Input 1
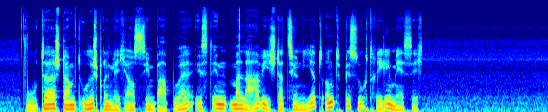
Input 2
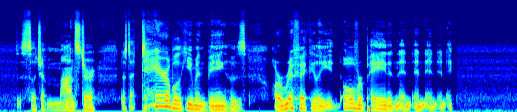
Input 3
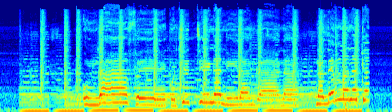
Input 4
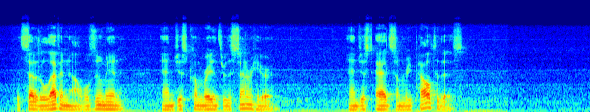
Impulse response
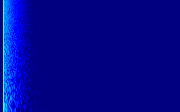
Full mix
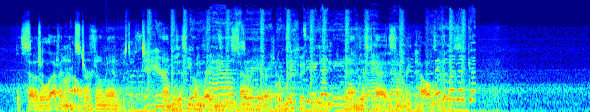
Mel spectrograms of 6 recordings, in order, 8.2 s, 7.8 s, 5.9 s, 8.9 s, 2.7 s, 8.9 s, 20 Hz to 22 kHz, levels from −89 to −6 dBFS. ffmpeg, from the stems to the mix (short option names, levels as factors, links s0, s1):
-filter_complex "[0:a]highshelf=f=10000:g=-10.5,volume=0.188[s0];[1:a]volume=0.794[s1];[2:a]bandreject=f=3700:w=12,acompressor=mode=upward:threshold=0.0355:ratio=2.5,adelay=1600,volume=0.501[s2];[3:a]equalizer=f=710:w=1.4:g=12.5,volume=0.631[s3];[s0][s1][s2][s3]amix=inputs=4:normalize=0,alimiter=limit=0.133:level=0:latency=1:release=48"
